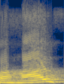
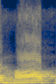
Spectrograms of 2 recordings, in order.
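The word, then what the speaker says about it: half: नहीं है काफ है एच ए एल एफ हाल्फ नहीं है ये हाफ है हाल्फ नहीं बल्कि हाफ है एल साइलेंट है ए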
